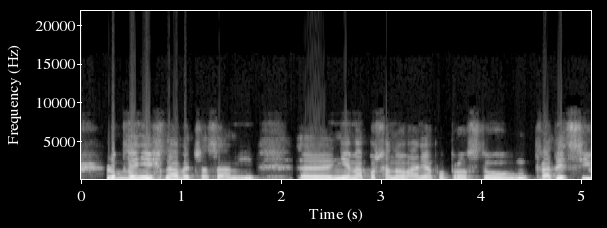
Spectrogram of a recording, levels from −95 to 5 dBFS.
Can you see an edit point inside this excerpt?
no; 0 cuts

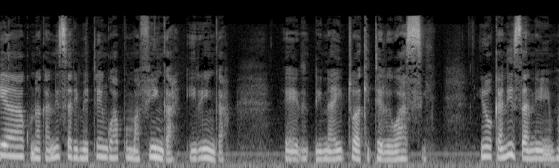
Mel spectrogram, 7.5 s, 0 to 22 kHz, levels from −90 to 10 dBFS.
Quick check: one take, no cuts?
yes; 0 cuts

